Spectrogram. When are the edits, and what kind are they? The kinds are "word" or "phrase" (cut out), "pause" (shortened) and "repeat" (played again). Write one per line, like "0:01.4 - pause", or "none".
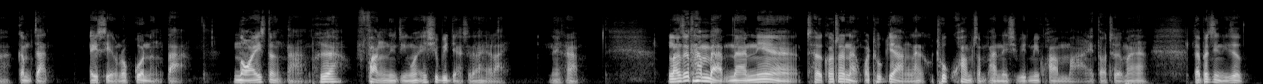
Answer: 0:01.9 - pause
